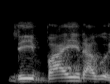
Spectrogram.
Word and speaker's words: Levi: 그래서 우리 레위인 할 때에 그 레위 할 때 L-E-V-I 이거를 영어로 리바이라고 읽습니다. 리바이.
